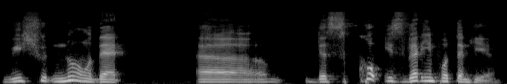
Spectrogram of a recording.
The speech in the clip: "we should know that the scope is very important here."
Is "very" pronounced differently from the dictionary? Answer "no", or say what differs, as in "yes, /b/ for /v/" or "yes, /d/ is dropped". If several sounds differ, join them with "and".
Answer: no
